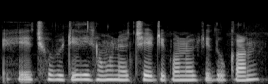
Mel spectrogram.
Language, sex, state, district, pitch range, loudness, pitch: Bengali, female, West Bengal, Alipurduar, 200-220 Hz, -18 LUFS, 210 Hz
